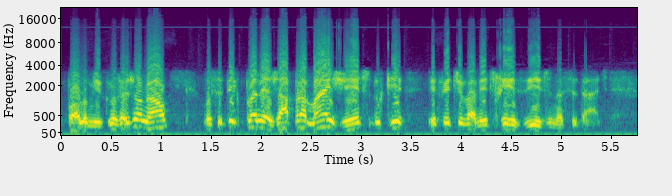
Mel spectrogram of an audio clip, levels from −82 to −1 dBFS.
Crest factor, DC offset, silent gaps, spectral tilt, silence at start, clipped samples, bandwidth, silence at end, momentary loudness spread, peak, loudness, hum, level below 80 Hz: 6 dB; under 0.1%; none; -4.5 dB/octave; 0.05 s; 6%; 17 kHz; 0 s; 10 LU; 0 dBFS; -6 LUFS; none; -38 dBFS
